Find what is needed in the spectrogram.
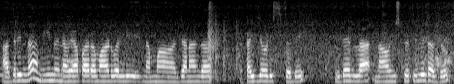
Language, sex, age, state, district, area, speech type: Kannada, female, 60+, Karnataka, Udupi, rural, spontaneous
